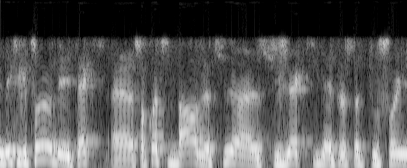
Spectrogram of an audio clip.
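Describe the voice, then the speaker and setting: A man in a Quebec accent, fairly quick in pace, with ordinary pitch variation. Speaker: interviewer. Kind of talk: interview.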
